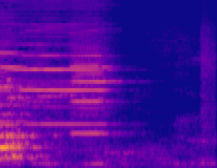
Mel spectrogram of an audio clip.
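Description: A man's voice drawing out the last syllable of a word at one steady pitch for about a second, then fading into a brief pause.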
